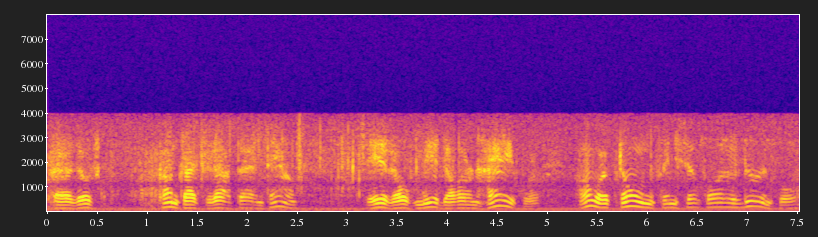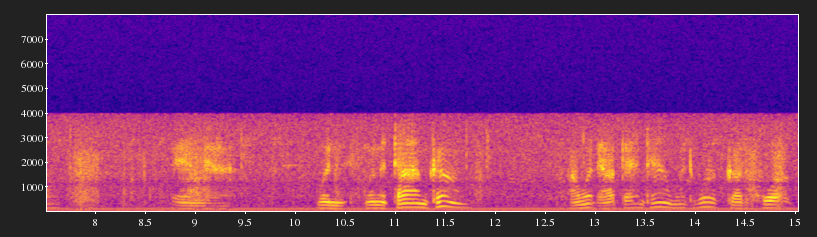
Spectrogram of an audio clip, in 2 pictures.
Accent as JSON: {"language": "English", "region": "Alabama", "country": "United States", "said": "You know, I'm from Alabama, North Alabama, out west of Birmingham, in Walker County."}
